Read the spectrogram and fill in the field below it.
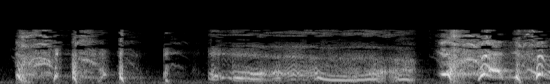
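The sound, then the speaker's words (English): A few sharp, harsh coughs, then a long strained, wheezing rasp of labored breathing as someone tries to breathe in thick smoke, followed by another loud cluster of hacking coughs. “So for 8 hours of every day, it's so thick that as you try to breathe, you get...”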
